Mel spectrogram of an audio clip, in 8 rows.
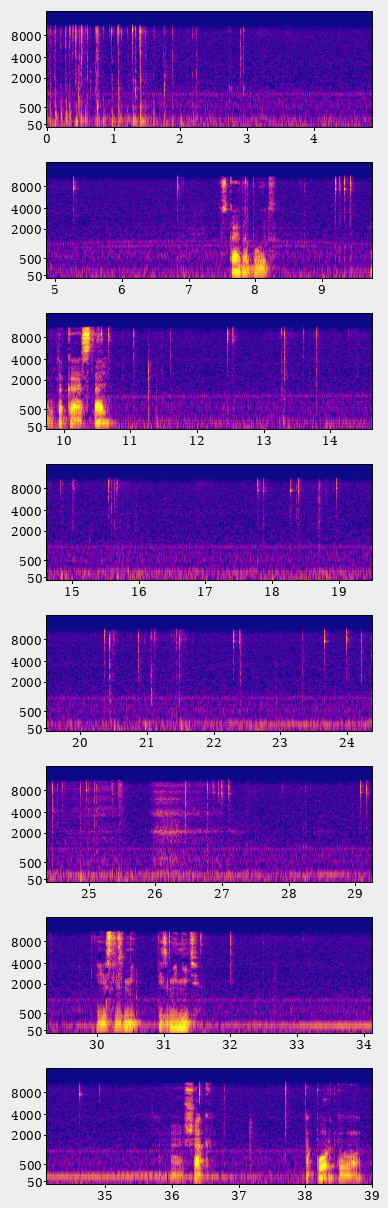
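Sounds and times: faint electrical hum: 0:00.0 - 0:39.0
mouse and keyboard clicks: 0:08.7 - 0:09.5, 0:14.8 - 0:16.0, 0:20.3 - 0:21.6, 0:22.3 - 0:22.5.

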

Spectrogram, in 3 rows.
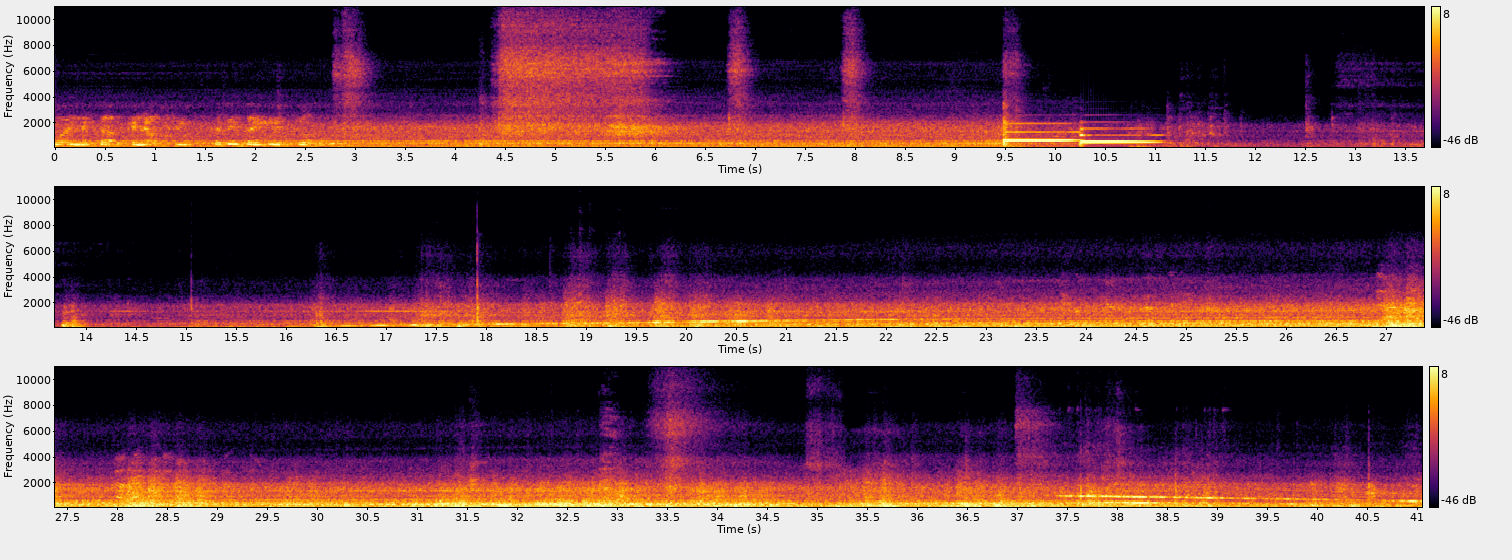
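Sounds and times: train doors closing thump: 0:09.5 - 0:10.0
two-note falling door chime: 0:09.5 - 0:11.3.

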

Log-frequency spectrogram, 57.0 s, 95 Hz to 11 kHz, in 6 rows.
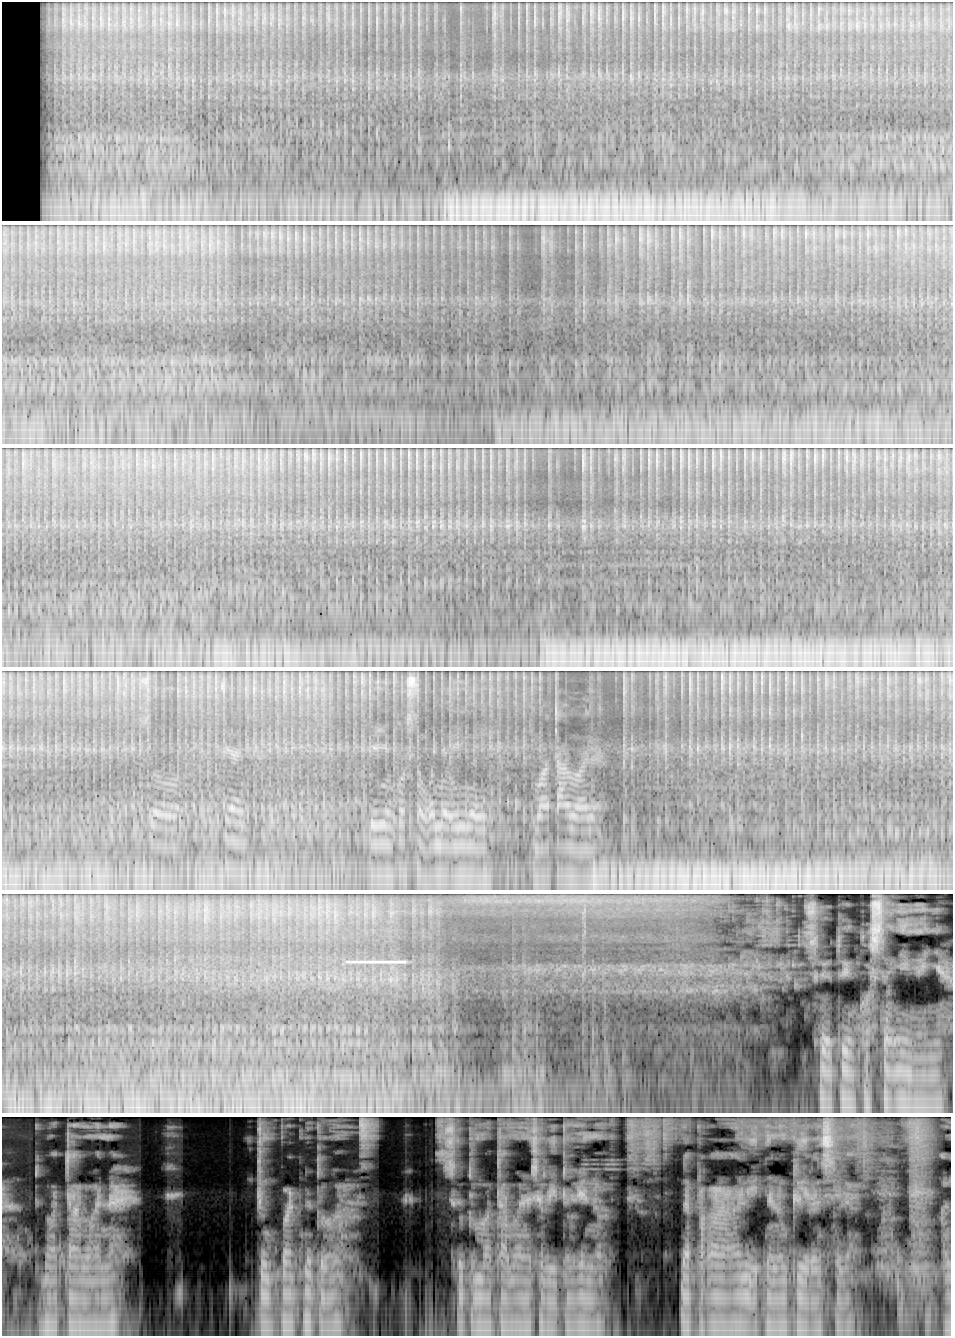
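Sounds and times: washing machine motor hum: 0:00.4 - 0:46.9
washing machine tub clattering: 0:00.5 - 0:44.3.

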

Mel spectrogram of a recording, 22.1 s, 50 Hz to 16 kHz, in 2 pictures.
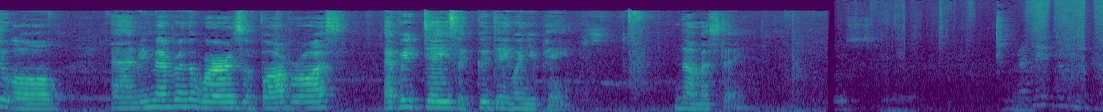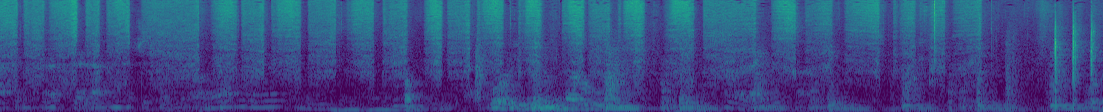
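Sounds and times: rubbing and scratching strokes: 0:08.6 - 0:22.0.

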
